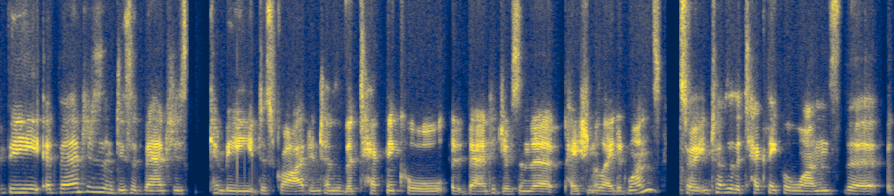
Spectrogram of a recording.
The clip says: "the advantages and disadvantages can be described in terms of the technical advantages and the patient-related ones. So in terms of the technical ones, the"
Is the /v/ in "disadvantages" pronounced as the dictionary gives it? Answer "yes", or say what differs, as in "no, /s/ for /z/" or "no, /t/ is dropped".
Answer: yes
